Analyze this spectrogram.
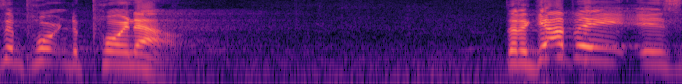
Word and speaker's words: agape: No, but say it like a fun way, like agape.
